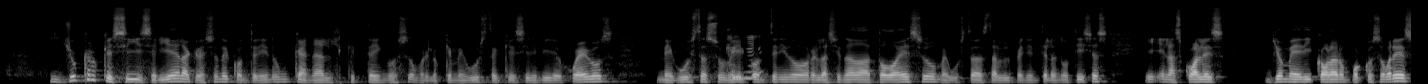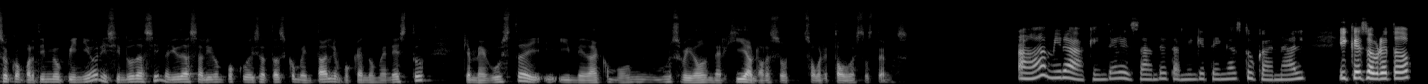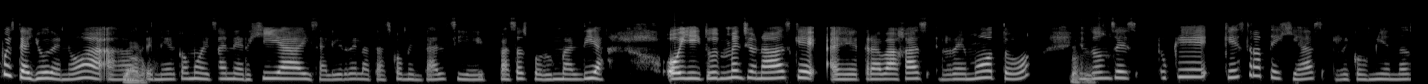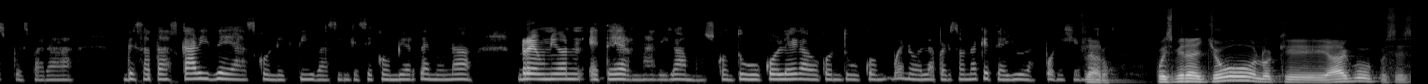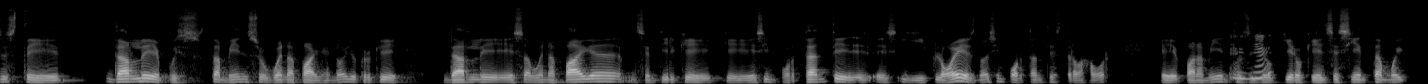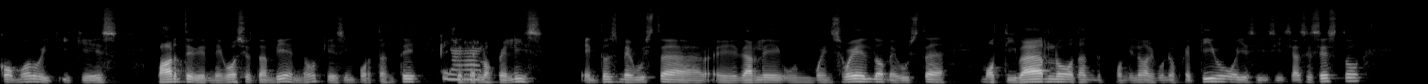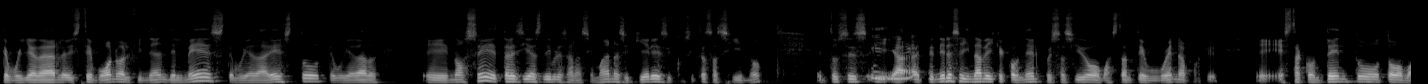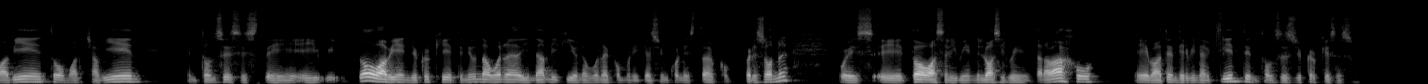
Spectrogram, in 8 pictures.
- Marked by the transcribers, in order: none
- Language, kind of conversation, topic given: Spanish, podcast, ¿Qué técnicas usas para salir de un bloqueo mental?
- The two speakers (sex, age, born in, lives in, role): female, 35-39, Mexico, Germany, host; male, 25-29, Mexico, Mexico, guest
